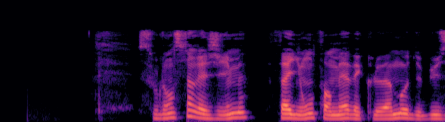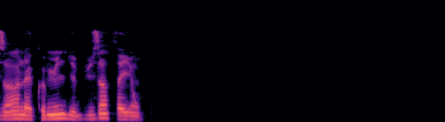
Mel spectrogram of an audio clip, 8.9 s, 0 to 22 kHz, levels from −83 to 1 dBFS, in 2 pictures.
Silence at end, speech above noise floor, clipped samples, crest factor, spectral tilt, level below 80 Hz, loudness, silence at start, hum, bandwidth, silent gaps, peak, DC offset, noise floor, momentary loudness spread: 3.05 s; 61 dB; under 0.1%; 20 dB; -5.5 dB/octave; -68 dBFS; -27 LUFS; 1 s; none; 8.2 kHz; none; -8 dBFS; under 0.1%; -88 dBFS; 8 LU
